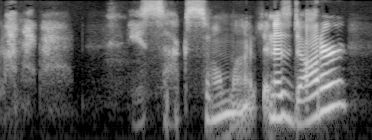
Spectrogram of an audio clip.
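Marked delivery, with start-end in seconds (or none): 0.0-2.6 very slow, drawn-out, secretive hushed whisper. Retelling a scene where a character whispers a complaint: imitating a whisper. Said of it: "whispers it to her".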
